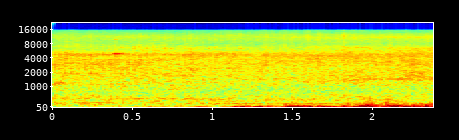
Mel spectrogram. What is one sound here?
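A van drives past close by.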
